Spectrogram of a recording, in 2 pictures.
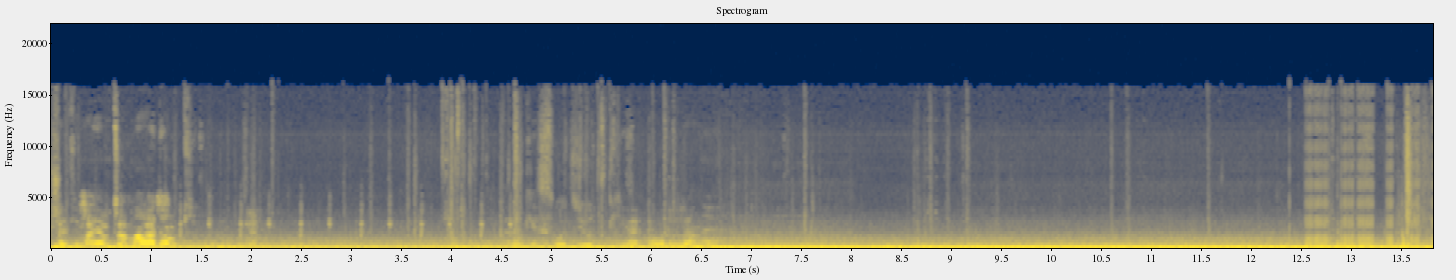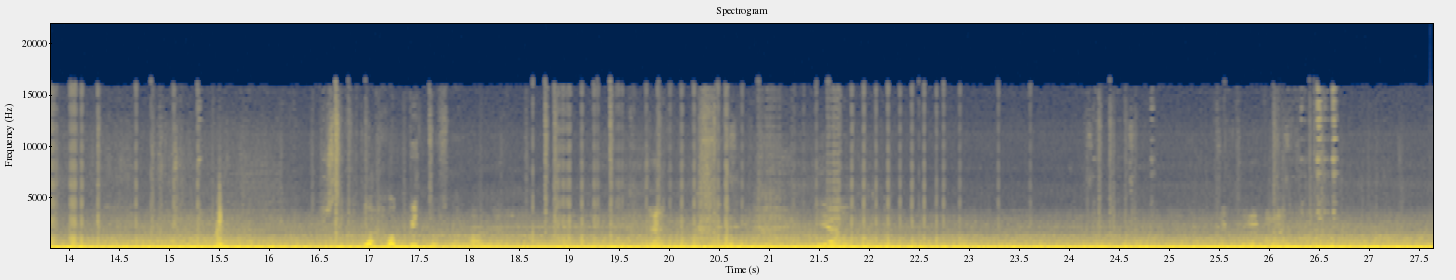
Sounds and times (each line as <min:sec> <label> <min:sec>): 0:00.0 voice of two navigators 0:02.2
0:00.0 engine 0:27.6
0:21.5 voice of two navigators 0:22.6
